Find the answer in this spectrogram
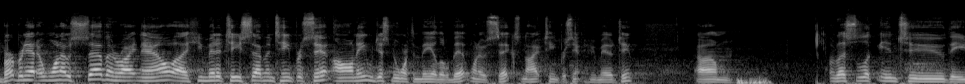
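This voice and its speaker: A man's pitch swings very widely as he speaks. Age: 60s. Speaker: TV meteorologist. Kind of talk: weather forecast.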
